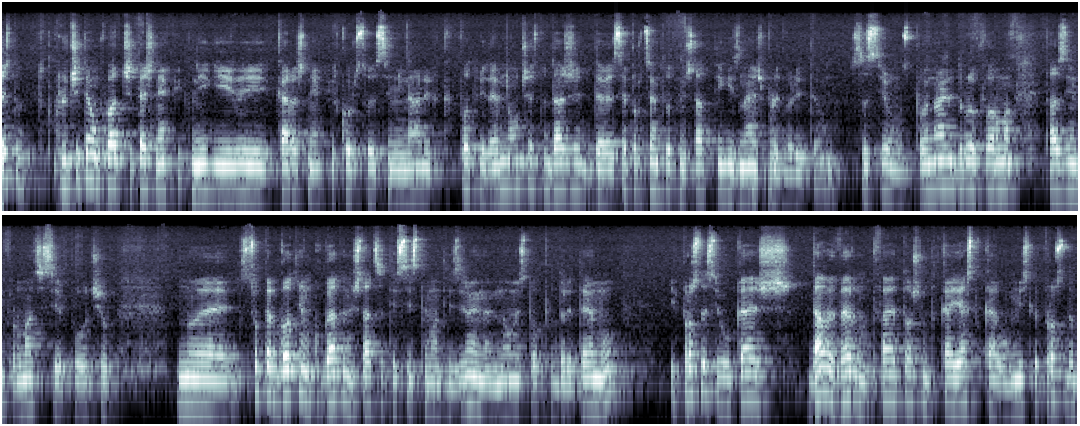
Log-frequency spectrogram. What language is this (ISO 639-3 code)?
bul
